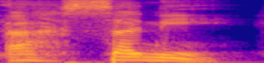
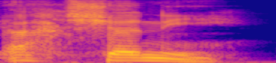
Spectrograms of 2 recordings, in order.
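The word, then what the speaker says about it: أَحْسَنِ: Kemudian ee tadi fi ahsani ee fi ahsani itu makai sin ya, bukan fi ahsyani.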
